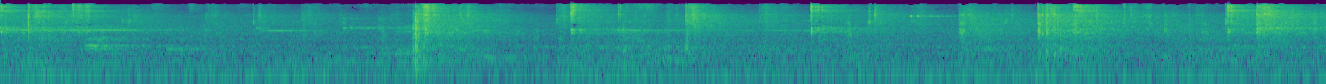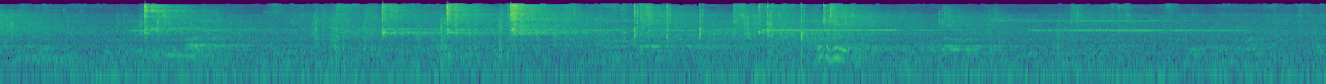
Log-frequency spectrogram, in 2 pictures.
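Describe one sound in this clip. A scoring machine beeps.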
